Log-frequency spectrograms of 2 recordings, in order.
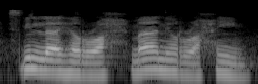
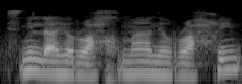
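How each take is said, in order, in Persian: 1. صدای h حلقی سبک و نازک است. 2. صدای h حلقی سخت است، مثل kh. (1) "نه،" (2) "تبدیل به حرف خا بکنه... این اشتباهه"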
